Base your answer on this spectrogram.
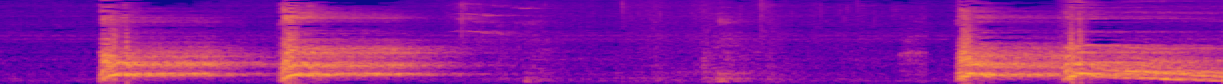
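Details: Basset Hound alone indoors with separation anxiety after its owners go out: four loud, sustained baying howls in two pairs, each ringing for a second or so, with quieter scuffling and faint noises between the pairs.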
